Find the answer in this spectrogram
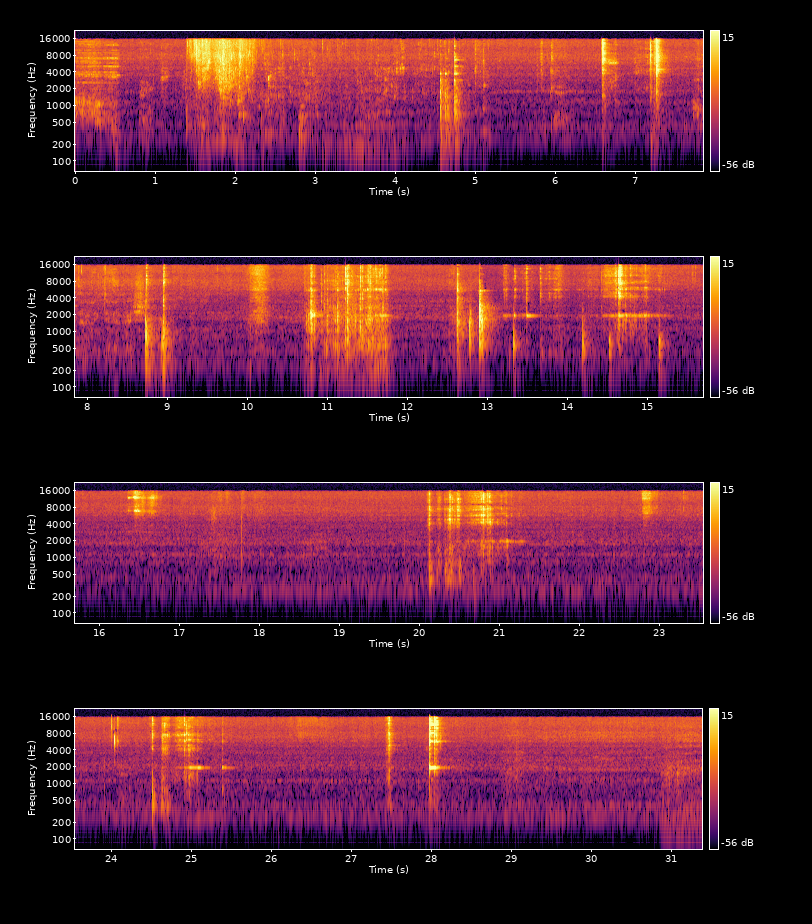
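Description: Scattered clinks and knocks of a stainless steel tea strainer, spoon and ceramic mug being handled, some of them ringing briefly, with a couple of short bursts of liquid pouring.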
